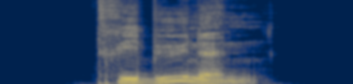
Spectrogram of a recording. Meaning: plural of Tribüne
- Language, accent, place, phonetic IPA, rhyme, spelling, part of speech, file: German, Germany, Berlin, [tʁiˈbyːnən], -yːnən, Tribünen, noun, De-Tribünen.ogg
